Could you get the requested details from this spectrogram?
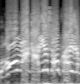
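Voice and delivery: high, loud shriek of amusement; hysterical delight. Retold or imitated. Whole table cracking up at the waiter, hysterical delight. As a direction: mimic a table in uproar, shouting high.

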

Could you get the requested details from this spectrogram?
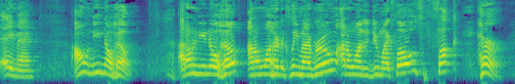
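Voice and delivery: worked-up rant, punching the curse; mad as fuck. Retold or imitated. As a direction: indignantly act out refusing help. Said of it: "I was mad as fuck".

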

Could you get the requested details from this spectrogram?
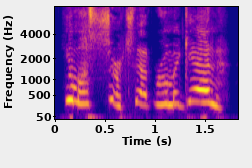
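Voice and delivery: high, loud, frantic demand; shrill and desperate, near breaking; terrified clerk begging the prefect to search again; hysterical plea. A narrator's reading. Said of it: "shrilled and cracked with hysterical excitement".

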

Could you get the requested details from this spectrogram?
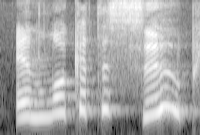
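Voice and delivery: high, loud exclamation; shouting. A narrator's reading. Sloth sees his flooded soup, shouting. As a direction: shout it in dismay. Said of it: "he shouted".

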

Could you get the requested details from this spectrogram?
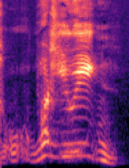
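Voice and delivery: high, whiny suspect voice; squeaky mock-indignant question; playing the irritated prisoner; mimicking the suspect. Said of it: "And he goes".

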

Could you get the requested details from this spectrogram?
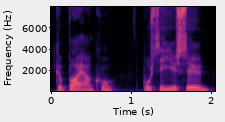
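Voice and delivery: high-pitched goblin voice; goblin farewell. Acted. Hobgob takes leave of his uncle, high voice. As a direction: call goodbye in a high little voice.

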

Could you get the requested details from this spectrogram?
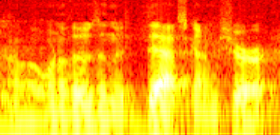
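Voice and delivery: low, soft sheepish aside; quiet comic admission to oneself; muttered aside. Retold or imitated. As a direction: drop it under your breath. His sheepish aside to himself.

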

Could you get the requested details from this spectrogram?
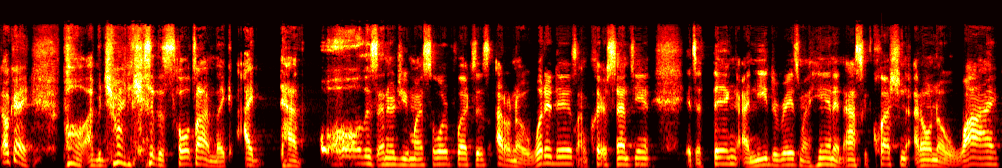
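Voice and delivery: bursting to get the words out; urgent excited plea. Retold or imitated.

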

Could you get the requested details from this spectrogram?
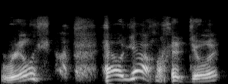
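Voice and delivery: blurting out a thrilled hell yeah; retold excited yes. Answering the trainer's job offer with excited delight. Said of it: "I said".

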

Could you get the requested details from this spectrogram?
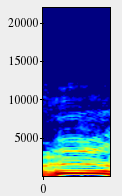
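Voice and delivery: high-pitched whiny "eh"; imitated child's whine. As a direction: mimic a child's sad little whine. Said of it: "'cause it's a whine".

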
